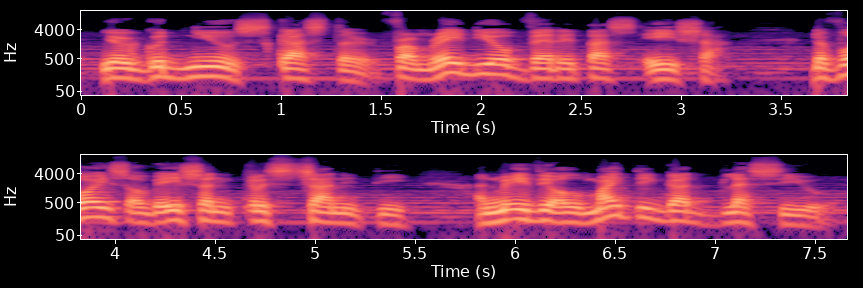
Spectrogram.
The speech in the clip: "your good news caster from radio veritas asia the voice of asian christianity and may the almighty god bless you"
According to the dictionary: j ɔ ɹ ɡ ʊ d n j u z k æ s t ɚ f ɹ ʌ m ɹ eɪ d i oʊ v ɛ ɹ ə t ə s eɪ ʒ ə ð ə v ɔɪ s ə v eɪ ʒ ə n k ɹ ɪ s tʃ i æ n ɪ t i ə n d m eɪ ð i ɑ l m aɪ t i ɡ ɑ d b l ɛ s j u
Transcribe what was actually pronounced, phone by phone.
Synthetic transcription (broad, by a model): j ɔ ɹ ɡ ʊ d n j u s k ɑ s t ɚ f ɹ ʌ m ɹ eɪ d i oʊ v ɛ ɹ ə t ə s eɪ ʃ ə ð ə v ɔɪ s ə v eɪ ʃ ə n k ɹ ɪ s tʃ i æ n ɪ t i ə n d m eɪ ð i ɑ l m aɪ t i ɡ ɑ d b l ɛ s j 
